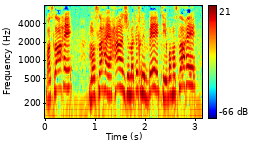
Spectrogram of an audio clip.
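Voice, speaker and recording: A woman voicing an older, jealous village wife in an animated comedy, scolding in an Egyptian rural accent. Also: sits high, slight background noise. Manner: scolding, quick, indignant.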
